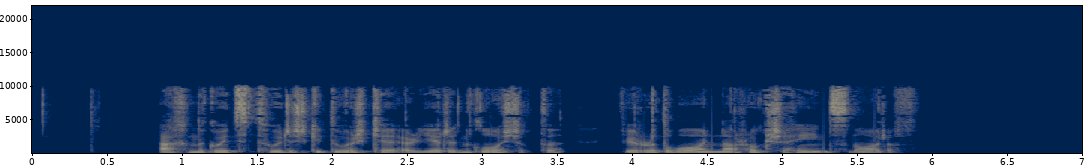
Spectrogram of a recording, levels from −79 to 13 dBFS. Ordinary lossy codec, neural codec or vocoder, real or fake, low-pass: MP3, 64 kbps; none; real; 9.9 kHz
